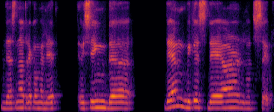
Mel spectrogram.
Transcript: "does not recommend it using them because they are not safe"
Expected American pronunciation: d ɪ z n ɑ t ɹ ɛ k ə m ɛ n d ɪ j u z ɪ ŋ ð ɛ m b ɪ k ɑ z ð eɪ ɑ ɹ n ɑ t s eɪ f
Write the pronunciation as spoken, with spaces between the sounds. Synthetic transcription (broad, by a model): d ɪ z n ɑ t ɹ ɛ k ə m ɛ n d ɪ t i s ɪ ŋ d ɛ m b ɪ k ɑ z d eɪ ɑ ɹ n ɑ t s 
